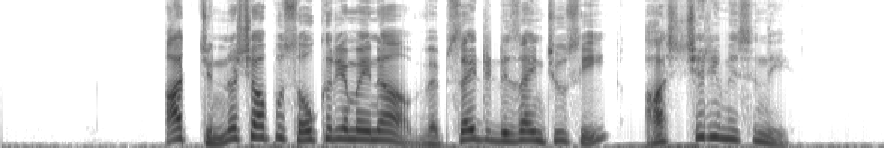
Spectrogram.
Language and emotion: Telugu, surprised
